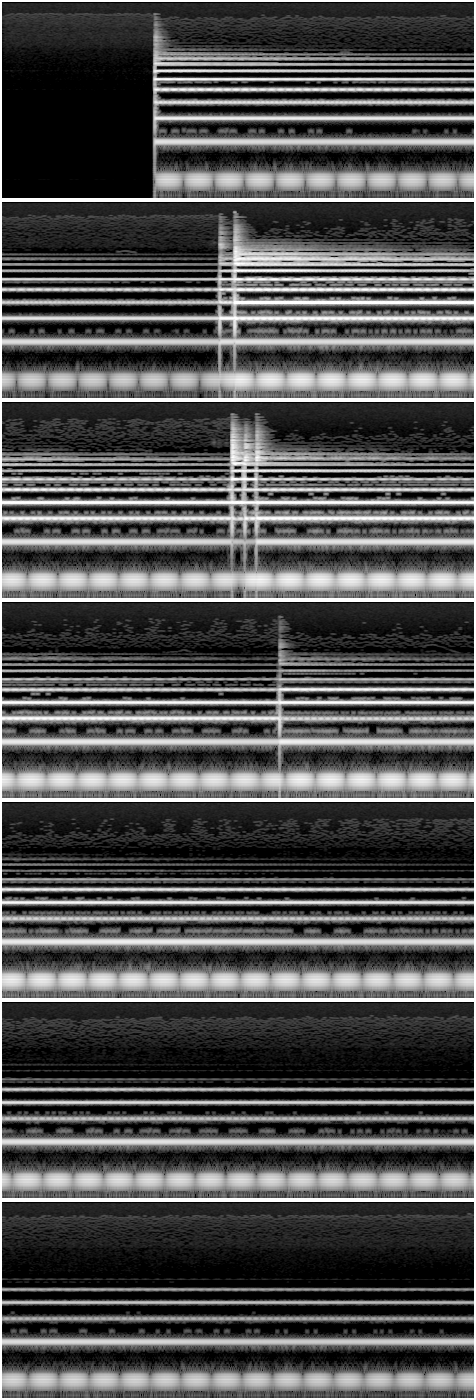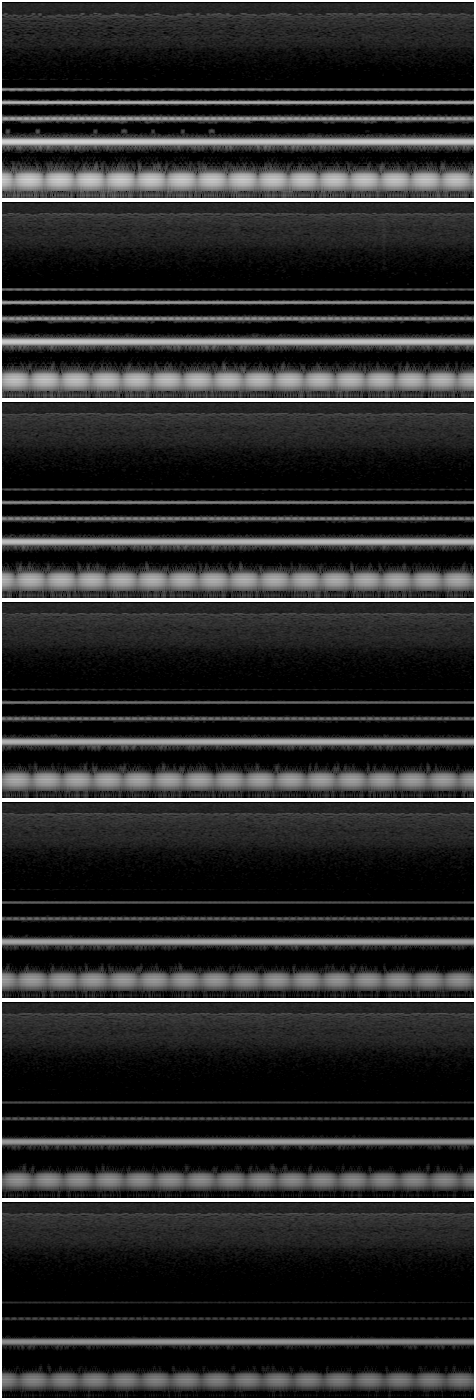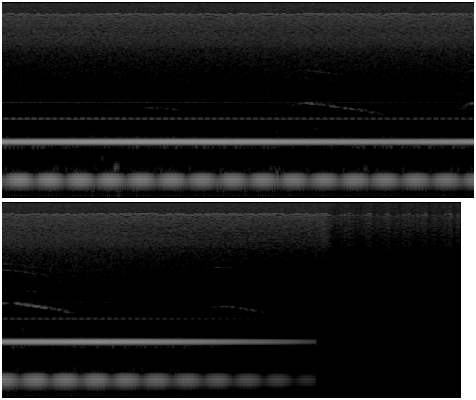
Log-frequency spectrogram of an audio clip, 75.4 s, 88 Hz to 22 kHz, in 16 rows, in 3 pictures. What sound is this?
Himalayan Singing Bowl #30
Sound sample of antique singing bowl from Nepal in my collection, played and recorded by myself. Processing done in Audacity; mic is Zoom H4N.
Lots of short taps in this sample and no droning.
ring, meditation, singing-bowl, ding, strike, tibetan-bowl, harmonic, clang, drone, gong, tibetan, percussion, metal, chime, hit, ting, metallic, brass, bronze, bowl, bell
